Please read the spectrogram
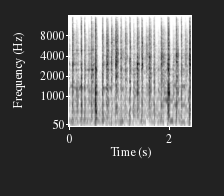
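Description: A rapid, even run of hammer taps on a half of a mild-steel helmet held over a stake, putting a crease into the side of the helmet.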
